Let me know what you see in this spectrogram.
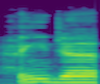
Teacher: قبلها ميم مفتوح م طبيعي حركتين ح حجا شوف كسره الحاء والباء ستسكن اخر الكلام قلقله كبرى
